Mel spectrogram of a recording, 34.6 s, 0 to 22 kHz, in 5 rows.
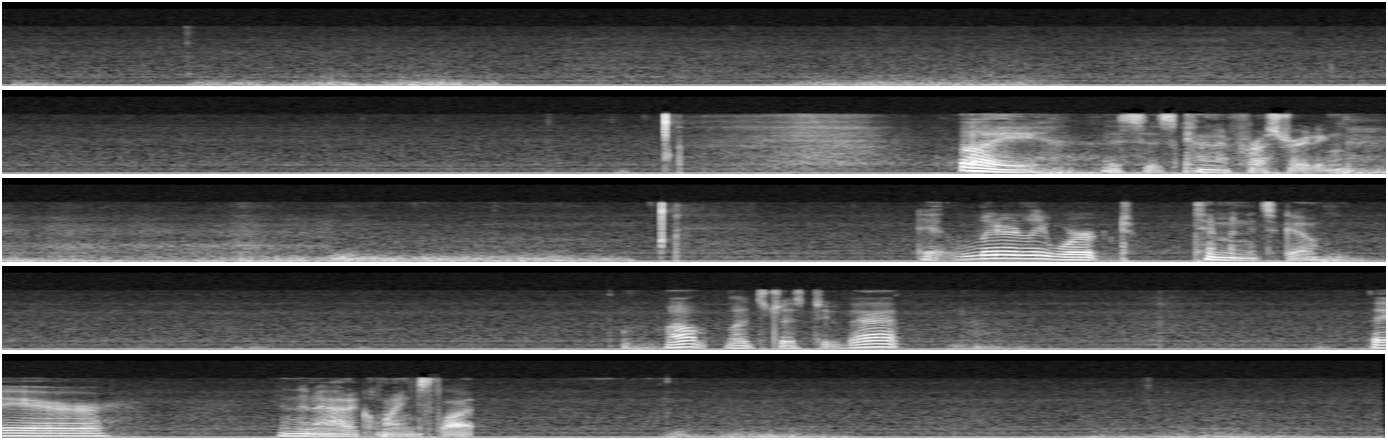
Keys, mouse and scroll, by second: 3.6 Tab, 4.2 click, 4.9 click, 5.4 click, 6.1 shift+click, 7.8 y, 10.2 ctrl+z, 13.6 ctrl+z, 14.5 click, 16.1 Delete, 16.2 scroll down 1, 16.5-17.0 middle drag, 17.0-17.5 scroll down 2, 17.5 middle drag, 17.8 scroll up 1, 18.0 click, 19.2 s, 24.0 click, 25.6 click, 28.5 click, 29.3 click, 30.2 s, 31.9 click, 33.9 click.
